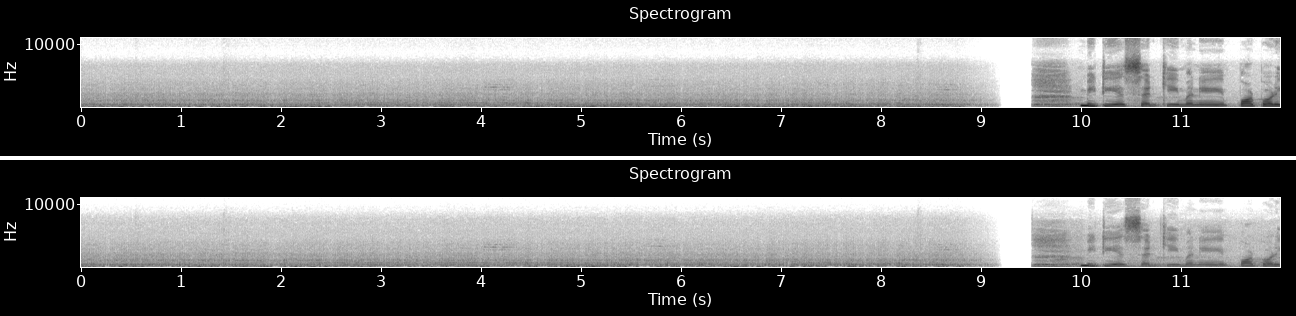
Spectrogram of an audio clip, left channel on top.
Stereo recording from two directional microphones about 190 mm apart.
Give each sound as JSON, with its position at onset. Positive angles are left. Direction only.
{"t": 9.5, "sound": "a woman's voice", "side_deg": 50}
